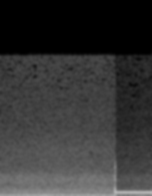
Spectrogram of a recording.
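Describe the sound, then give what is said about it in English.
Ringing of an outgoing phone call begins: after steady hiss and a short click, a plain continuous low-pitched ringback tone starts and holds steadily to the end. “Oh, we're ringing.”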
